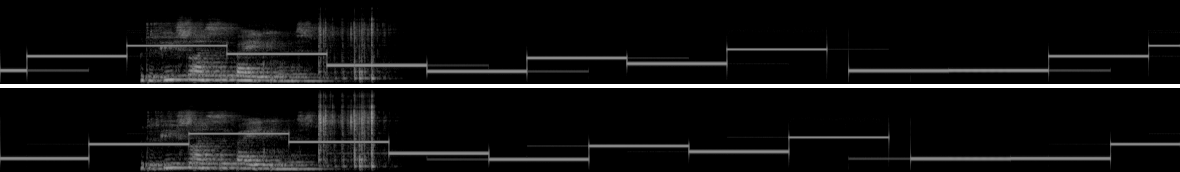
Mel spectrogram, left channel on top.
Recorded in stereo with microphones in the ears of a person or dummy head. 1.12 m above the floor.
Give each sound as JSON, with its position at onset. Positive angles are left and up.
{"t": 1.4, "sound": "a woman speaking", "side_deg": 80, "distance_m": 6.0}
{"t": 3.2, "sound": "crushing", "side_deg": -30, "distance_m": 0.7}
